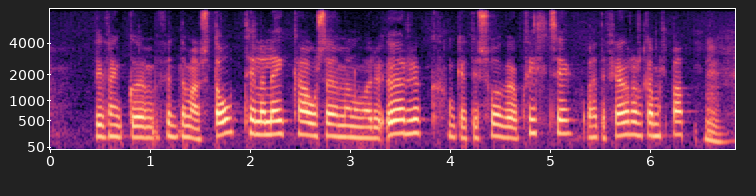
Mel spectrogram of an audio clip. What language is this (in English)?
Icelandic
